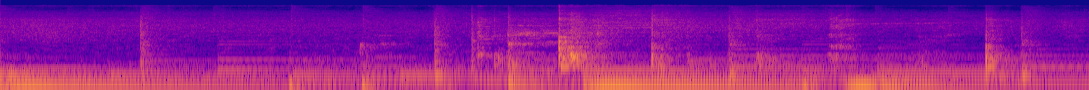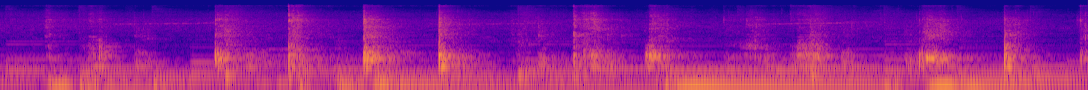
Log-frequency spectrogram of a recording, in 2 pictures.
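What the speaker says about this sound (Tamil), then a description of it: "தக்காளியும் சேர்த்து நல்லா வதக்கிக்கோங்க" Two chopped tomatoes sauté in a pan for a chicken gravy, with a bright sizzle and frequent clattering stirs over a low, steady hum, and no one speaking.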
